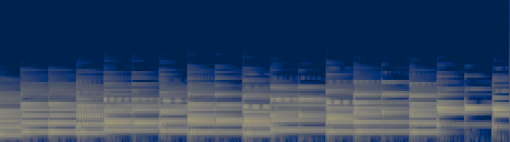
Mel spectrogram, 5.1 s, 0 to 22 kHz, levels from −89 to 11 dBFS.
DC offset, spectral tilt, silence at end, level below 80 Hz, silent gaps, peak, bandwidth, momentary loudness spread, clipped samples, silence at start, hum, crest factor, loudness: under 0.1%; -9.5 dB/octave; 0 s; -68 dBFS; none; -18 dBFS; 4.7 kHz; 3 LU; under 0.1%; 0 s; none; 14 dB; -31 LUFS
